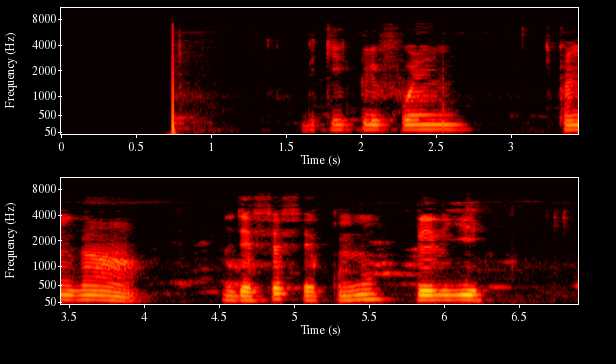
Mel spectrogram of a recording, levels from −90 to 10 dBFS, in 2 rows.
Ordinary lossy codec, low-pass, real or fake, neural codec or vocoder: MP3, 48 kbps; 7.2 kHz; real; none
